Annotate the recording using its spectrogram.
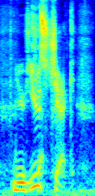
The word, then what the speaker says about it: Juszczyk: I think creative offensive coordinators have found ways to use guys like Kyle Juszczyk, or Juszczyk, how do you say his name, from San Francisco? – Juszczyk.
